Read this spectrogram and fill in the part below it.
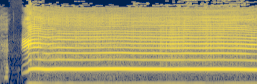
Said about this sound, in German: Wie eine Sirene begann Miller zu schreien und hörte einfach nicht mehr auf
